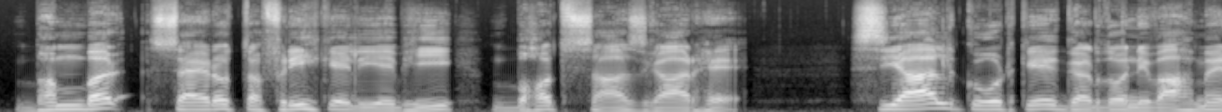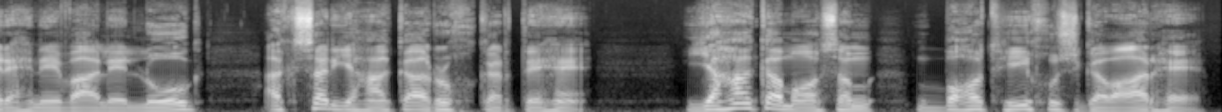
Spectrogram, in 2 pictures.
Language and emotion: Urdu, neutral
